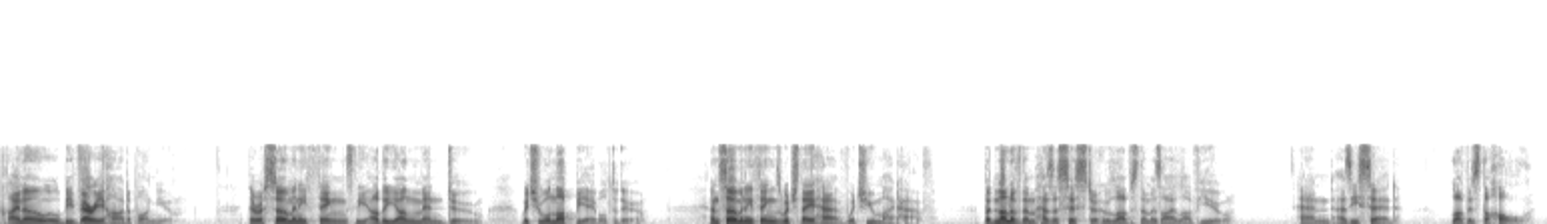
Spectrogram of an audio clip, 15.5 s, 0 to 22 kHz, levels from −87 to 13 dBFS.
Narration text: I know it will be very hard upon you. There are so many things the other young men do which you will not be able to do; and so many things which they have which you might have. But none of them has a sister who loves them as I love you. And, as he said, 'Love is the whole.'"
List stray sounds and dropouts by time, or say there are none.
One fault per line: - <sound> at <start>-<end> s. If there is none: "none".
none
